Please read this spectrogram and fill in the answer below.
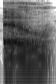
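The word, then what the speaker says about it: elle: that the word E-L-L-E, pronounced L, is the French for she.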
